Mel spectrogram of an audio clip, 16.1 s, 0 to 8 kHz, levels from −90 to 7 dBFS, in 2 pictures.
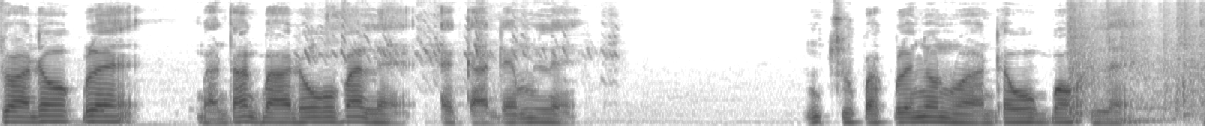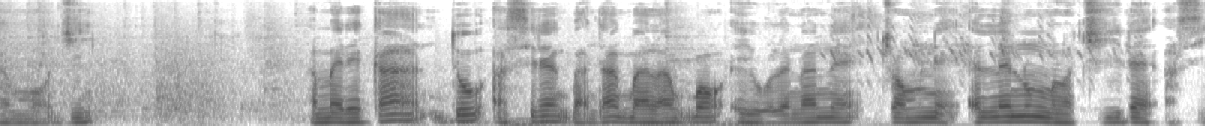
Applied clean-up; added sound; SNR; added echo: none; Bird + Crushing; 19 dB; none.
